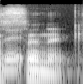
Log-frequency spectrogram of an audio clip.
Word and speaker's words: succinic: What it you you you have the right pronunciation of that acid. – Uh, what is succinic. it? – Succinic acid, mm-hmm.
